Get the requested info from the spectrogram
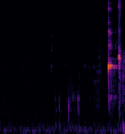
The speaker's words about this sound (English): I'm taking a sip.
